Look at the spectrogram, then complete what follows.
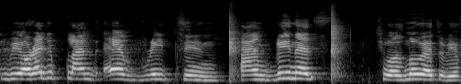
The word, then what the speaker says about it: Brinnette: I hope I pronounce it right with Brinnette. It's Brinnette.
